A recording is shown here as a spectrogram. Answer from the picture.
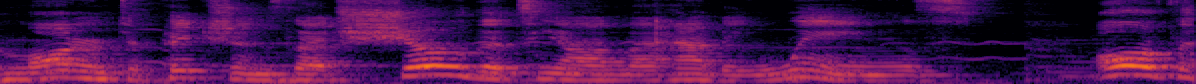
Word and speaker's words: Tianma: Next up, we have Sei Tenma, although in Chinese the pronunciation would be closer to Tianma.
